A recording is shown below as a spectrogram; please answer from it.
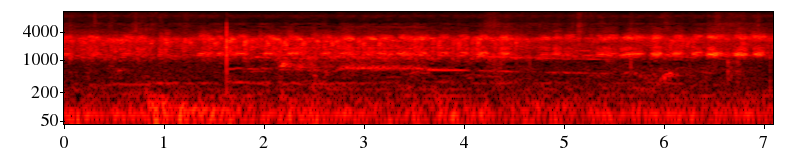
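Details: Frogs calling during the early rains of the year while being caught: a dense, continuous chorus of rapid, pulsing croaks, steady throughout, with a few faint lower tonal notes underneath.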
